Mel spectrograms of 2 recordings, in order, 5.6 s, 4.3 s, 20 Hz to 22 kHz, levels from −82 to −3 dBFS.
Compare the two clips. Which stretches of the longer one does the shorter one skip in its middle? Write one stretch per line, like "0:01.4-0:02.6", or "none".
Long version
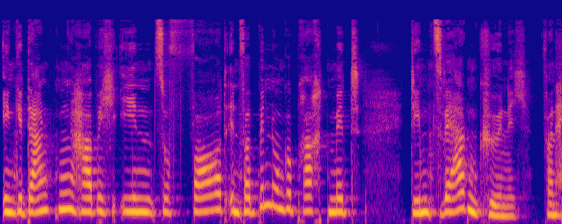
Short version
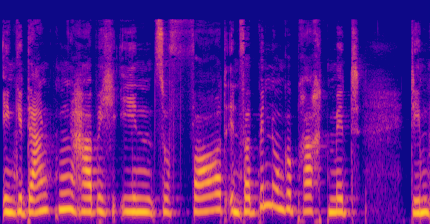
none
